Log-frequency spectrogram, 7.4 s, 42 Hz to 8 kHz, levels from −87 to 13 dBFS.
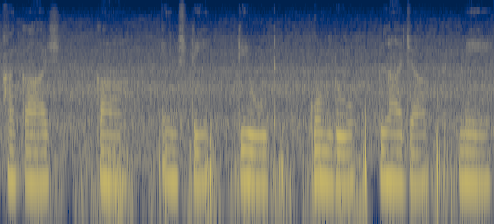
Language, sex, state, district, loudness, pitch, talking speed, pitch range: Hindi, male, Haryana, Rohtak, -19 LUFS, 115 Hz, 55 wpm, 115-120 Hz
